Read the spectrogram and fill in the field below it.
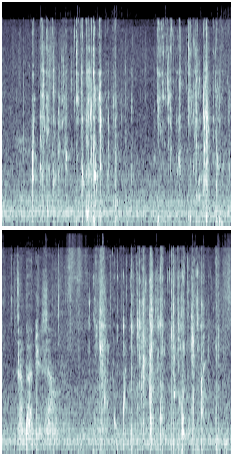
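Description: Water dripping in a calm ASMR setting, soft repeated drips and small liquid taps scattered throughout, close to the microphone, with quiet speech running underneath.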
